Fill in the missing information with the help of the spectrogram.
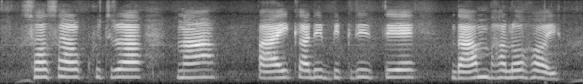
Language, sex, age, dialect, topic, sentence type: Bengali, female, 18-24, Western, agriculture, question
